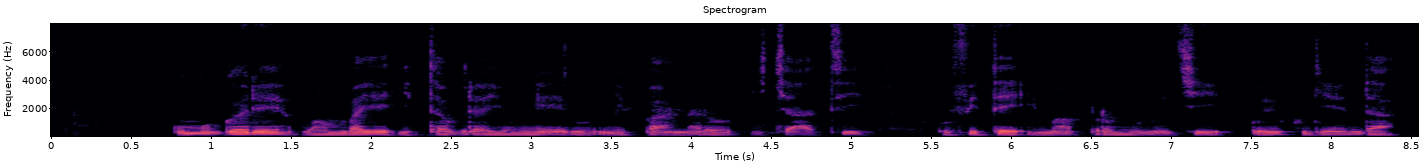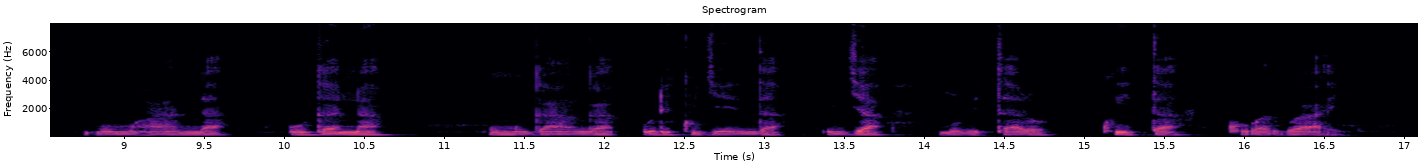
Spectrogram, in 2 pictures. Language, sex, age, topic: Kinyarwanda, male, 18-24, government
